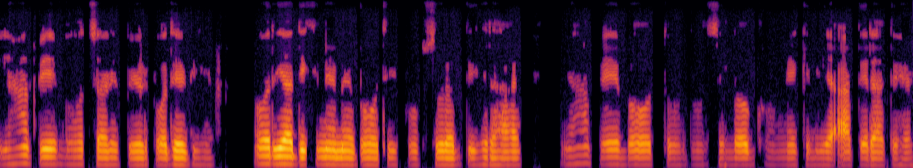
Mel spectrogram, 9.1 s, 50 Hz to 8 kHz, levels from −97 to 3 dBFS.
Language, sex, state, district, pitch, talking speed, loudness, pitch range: Hindi, male, Chhattisgarh, Kabirdham, 120 Hz, 205 wpm, -21 LUFS, 120-125 Hz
